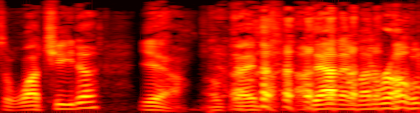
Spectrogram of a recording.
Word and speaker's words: Ouachita: Are going to be, they were the champions down at the Ouachita River, or you folks that don't know how to pronounce it, Ouachita.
